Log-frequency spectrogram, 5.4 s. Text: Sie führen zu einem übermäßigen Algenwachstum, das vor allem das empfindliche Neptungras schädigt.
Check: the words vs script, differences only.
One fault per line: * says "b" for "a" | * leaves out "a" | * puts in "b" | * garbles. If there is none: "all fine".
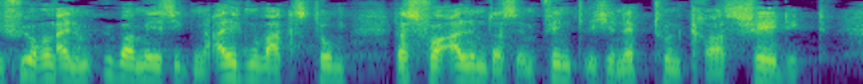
* leaves out "zu"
